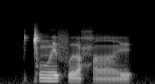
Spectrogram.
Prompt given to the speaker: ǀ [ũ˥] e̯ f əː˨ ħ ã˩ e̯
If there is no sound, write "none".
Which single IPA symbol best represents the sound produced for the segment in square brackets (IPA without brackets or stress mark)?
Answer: ũ˥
